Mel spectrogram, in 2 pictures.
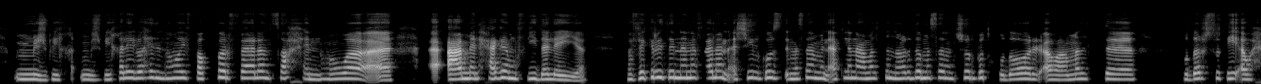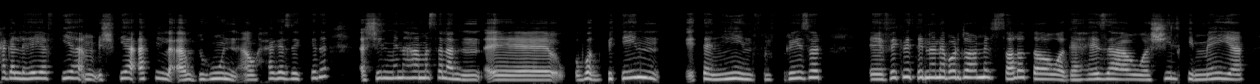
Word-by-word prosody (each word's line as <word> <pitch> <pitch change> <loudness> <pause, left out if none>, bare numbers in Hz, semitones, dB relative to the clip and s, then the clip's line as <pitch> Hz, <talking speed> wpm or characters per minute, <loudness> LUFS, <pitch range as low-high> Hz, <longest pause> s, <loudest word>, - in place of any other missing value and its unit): مش 235 -3 -1
بيخ 225 +1 -8
مش 220 -2 -6
بيخلّي 260 +7 -3
الواحد 295 +2 -2
إن 285 -2 -2
هو 285 +2 -1
يفكّر 295 +1 -1
فعلًا 295 0 0
صح، 280 -2 -5
إن 235 -2 -3
هو 260 +2 -1
آآ 245 -6 +6 0.4
أ - - +3 0.2
أعمل 265 +3 +9
حاجة 285 +3 +2
مفيدة 265 -3 0
ليّا، 205 -6 -1 0.4
ففكرة 315 +6 -1
إن 305 - +3
أنا 300 0 +2
فعلًا 300 -1 -2
أشيل 285 +3 -4
جزء 290 -4 -3
مثلًا 255 +5 -2
من 280 -5 0
أكل، 295 +7 -1
أنا 290 -1 0
عملت 280 +2 -2
النهارده 285 +1 -1
مثلًا 290 -1 -3
شوربة 305 +1 -4
خضار، 240 +3 -1
أو 220 +1 +2
عملت 245 +4 -2 0.9
خضار 255 +3 -1
sauté 270 -1 -3
أو 235 - +1
حاجة 290 +4 -3
اللي 270 -1 +1
هي 280 +1 +1
فيها 285 +1 -3
مش 220 -2 -5
فيها 285 0 -3
أكل، 260 0 +1
أو 205 0 +3
دهون، 240 0 -1
أو 215 0 -2
حاجة 270 +5 -2
زي 260 -1 -2
كده، 335 +5 -3 0.3
أشيل 285 +8 -1
منها 300 +1 0
مثلًا 265 -9 0
آآ 205 0 +2
وجبتين 275 +6 +1 0.4
تانيين 250 0 +2
في 225 0 -13
الfreezer 285 +6 -1 0.5
آآ 240 0 +1
فكرة 315 +5 0
إن 315 0 +4
أنا 320 0 +5
برضه 320 +1 +2
أعمل 325 0 +4
سَلطة، 260 -4 +1
وأجهزها، 230 +2 0
وأشيل 225 +4 -2
كمّية، 235 0 -1
265 Hz, 165 wpm, -25 LUFS, 235-295 Hz, 0.9 s, أعمل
